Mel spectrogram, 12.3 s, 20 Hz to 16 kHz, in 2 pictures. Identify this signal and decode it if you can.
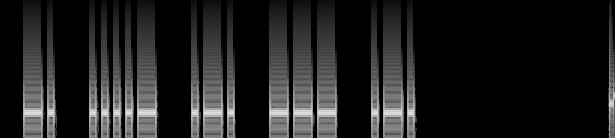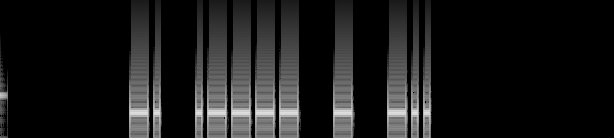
Morse code, heard as a keyed tone, about 20 wpm, spaced as for 14 wpm, 700 Hz. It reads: N4ROR N1TD
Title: 082 Lesson 14g - Number 2 - Call Signs 20wpm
